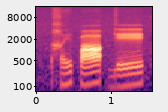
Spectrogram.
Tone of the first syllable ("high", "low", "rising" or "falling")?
rising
